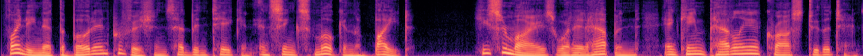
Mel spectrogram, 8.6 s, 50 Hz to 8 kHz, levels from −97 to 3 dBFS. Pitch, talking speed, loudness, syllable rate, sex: 125 Hz, 190 wpm, -18 LUFS, 4.9 syllables/s, male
